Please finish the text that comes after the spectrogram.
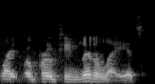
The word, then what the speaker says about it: lipoprotein(a): We pronounce it lipoprotein little a.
